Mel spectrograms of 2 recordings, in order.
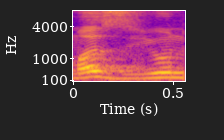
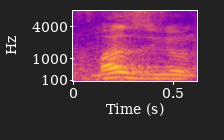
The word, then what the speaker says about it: مذی: اس کا جو صحیح تلفظ ہے وہ مزیون ہے، میم پر فتحہ اور زال پر سکون. صحیح تلفظ کیا ہے؟ مزیون. عربی میں اب کہیں گے تو مزی کہیں گے. مزی جو ہے یہ جو زال پر ہم کسرہ ڈالتے ہیں یہ اردو والا تلفظ ہے.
